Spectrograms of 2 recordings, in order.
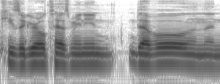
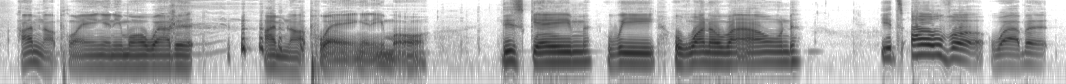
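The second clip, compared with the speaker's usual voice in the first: loud, raised, totally beaten, hopeless cartoon lament; 5 dB louder than usual. Acting out a dark cartoon scene, doing a mock-hopeless Elmer Fudd voice. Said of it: "the most depressed like hopeless oh Elmer Fudd".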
